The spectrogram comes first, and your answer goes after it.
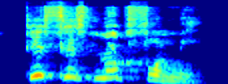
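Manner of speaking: normal talking voice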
